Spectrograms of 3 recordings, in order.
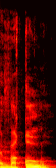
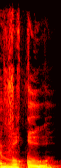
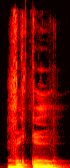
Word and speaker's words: وقوع: غور سے سنیے، وقت۔ چھٹا لفظ ہے وقوع۔ یہ غلط تلفظ ہے، درست تلفظ ہے وقوع۔ دوبارہ سنیے، وقوع۔ بچوں آپ بھی غور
